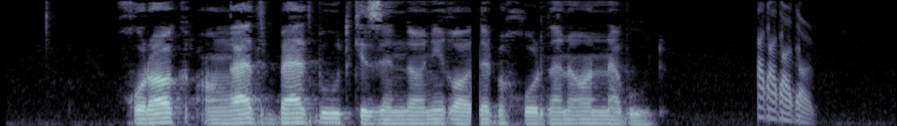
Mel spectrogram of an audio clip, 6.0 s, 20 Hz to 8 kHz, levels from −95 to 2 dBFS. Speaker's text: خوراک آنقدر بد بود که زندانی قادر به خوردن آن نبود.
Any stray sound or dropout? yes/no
yes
